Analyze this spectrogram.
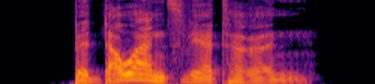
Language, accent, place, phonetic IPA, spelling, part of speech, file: German, Germany, Berlin, [bəˈdaʊ̯ɐnsˌveːɐ̯təʁən], bedauernswerteren, adjective, De-bedauernswerteren.ogg
- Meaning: inflection of bedauernswert: 1. strong genitive masculine/neuter singular comparative degree 2. weak/mixed genitive/dative all-gender singular comparative degree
